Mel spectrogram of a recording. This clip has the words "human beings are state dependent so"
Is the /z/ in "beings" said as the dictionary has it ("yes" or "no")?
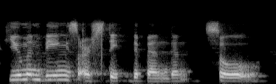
no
